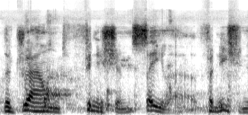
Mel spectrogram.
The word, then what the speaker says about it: Phoenician: drowned finnish and sailor phoenician is the more usual pronunciation but elliot finishing and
